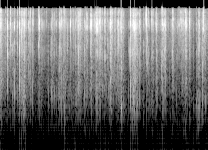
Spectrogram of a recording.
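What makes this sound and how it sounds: Hands in black fabric gloves tear open and peel back the thin plastic wrapper of a full, blue plastic-film packet of disposable gloves lying flat. Dense, bright crinkling and tearing of the plastic film comes in quick, sharp bursts with almost no low end.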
